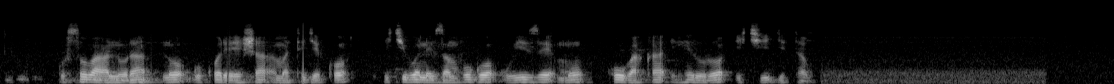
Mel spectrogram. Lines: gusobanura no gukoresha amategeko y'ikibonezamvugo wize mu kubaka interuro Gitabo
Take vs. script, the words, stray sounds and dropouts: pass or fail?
fail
